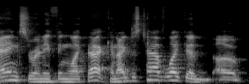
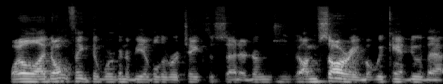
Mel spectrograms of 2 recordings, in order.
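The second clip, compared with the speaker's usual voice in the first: put-on deep, turtle-like voice; 3 semitones lower than usual. Showing how a man with the perfect voice for his looks talks, imitating a deep, turtleish voice. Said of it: "He's got a deep sort of a turtleish voice".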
